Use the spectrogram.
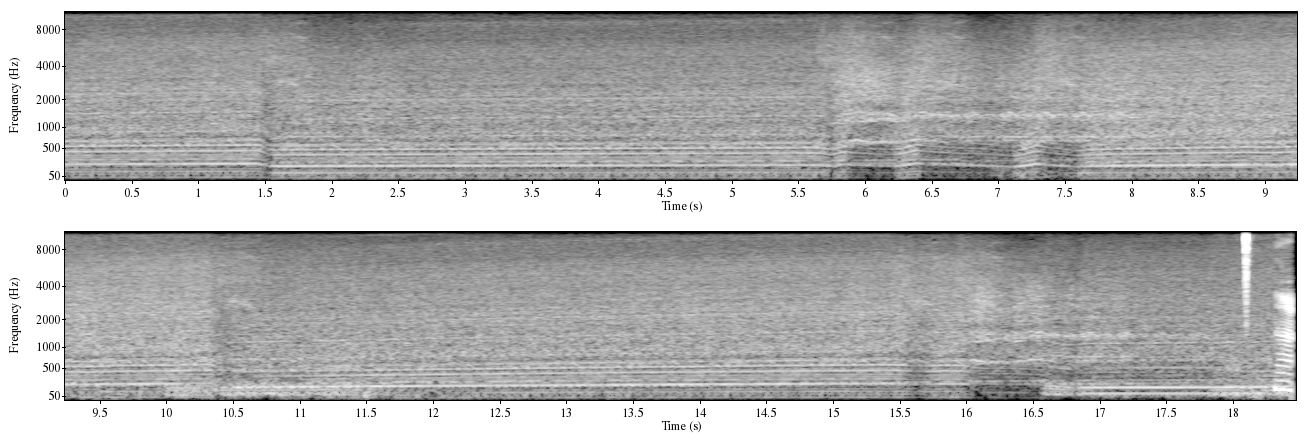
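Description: A Lancia Stratos in Gran Turismo holds a steady buzzing engine note through gear changes, with tyres squealing and skidding as the car slides sideways, close and continuous with no talking.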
